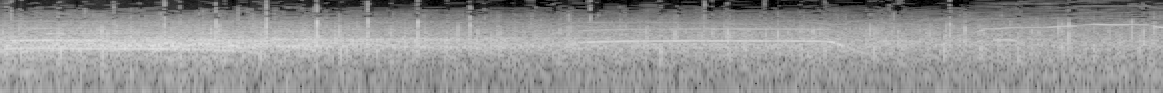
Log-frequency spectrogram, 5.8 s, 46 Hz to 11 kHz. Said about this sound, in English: And there's probably about 120 other people, boys and girls, who do a fantastic job. So let's have a big round of applause for the best group in the world.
